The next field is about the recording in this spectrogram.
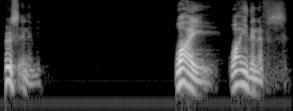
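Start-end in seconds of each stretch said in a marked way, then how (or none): none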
